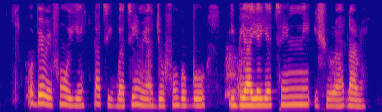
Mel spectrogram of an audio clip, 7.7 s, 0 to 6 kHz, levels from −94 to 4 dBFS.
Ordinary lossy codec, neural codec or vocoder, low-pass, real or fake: MP3, 48 kbps; none; 5.4 kHz; real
